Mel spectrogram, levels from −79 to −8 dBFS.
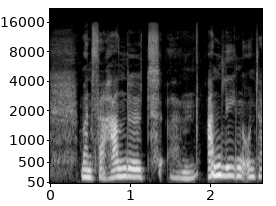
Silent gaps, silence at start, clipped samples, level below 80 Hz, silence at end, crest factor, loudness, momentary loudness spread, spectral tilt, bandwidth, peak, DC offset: none; 0 s; under 0.1%; -64 dBFS; 0 s; 18 dB; -21 LUFS; 12 LU; -5.5 dB/octave; 16 kHz; -2 dBFS; under 0.1%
